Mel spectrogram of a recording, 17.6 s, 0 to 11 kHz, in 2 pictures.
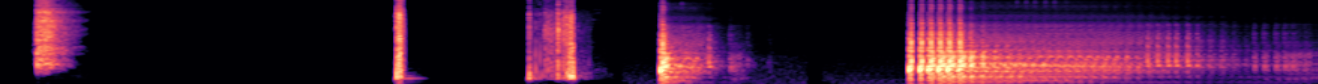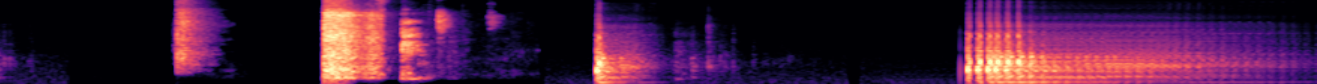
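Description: An Umarex HDR 68 revolver fires indoors at exploding targets in a kitchen, a scattered series of sharp, loud reports and bursts separated by silences, some followed by longer ringing crashes and rattling debris.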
